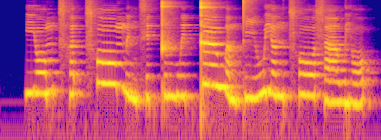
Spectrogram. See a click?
no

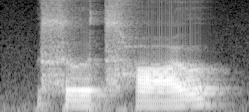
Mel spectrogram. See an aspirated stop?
yes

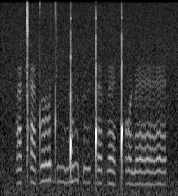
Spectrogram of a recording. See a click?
yes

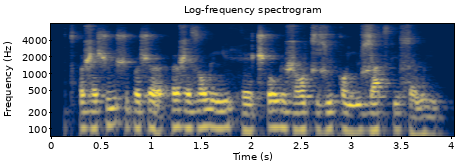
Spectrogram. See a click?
no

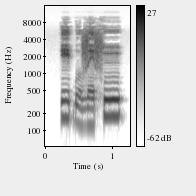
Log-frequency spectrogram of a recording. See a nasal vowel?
yes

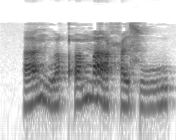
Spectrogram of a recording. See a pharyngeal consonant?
yes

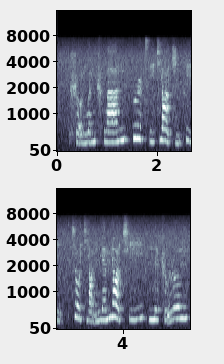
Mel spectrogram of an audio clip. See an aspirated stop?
yes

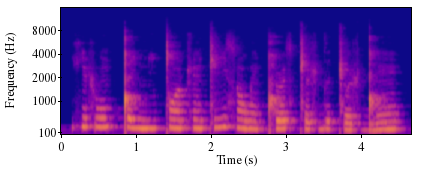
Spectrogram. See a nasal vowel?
yes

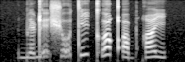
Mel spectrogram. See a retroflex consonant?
yes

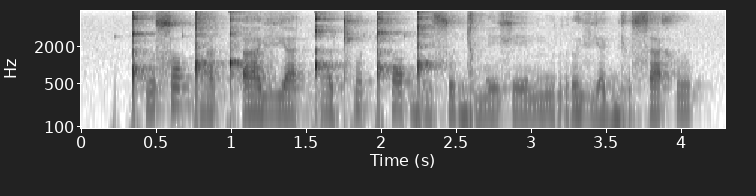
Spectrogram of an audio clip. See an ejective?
yes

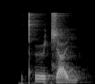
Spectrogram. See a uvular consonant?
no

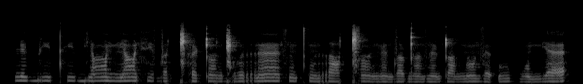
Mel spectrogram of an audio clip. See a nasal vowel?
yes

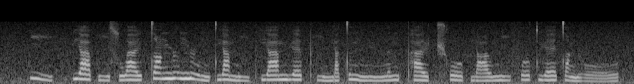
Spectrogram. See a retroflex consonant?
yes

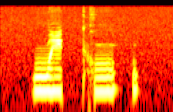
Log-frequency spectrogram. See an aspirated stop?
no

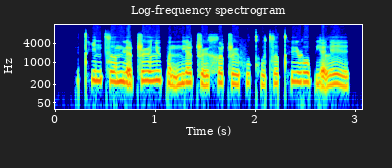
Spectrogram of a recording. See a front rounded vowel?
yes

